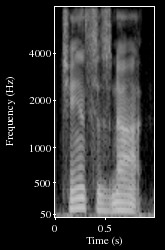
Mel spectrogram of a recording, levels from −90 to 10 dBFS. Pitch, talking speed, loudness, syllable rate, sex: 110 Hz, 180 wpm, -16 LUFS, 5.0 syllables/s, male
